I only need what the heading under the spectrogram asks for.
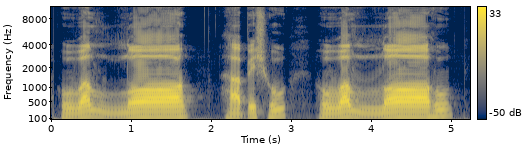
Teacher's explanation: لفظ اللہ کو یہاں پہ موٹا پڑھا جائے گا کیونکہ لفظ اللہ کے لام سے پہلے واو کے اوپر زبر ہے، تو اس صورت میں یہ موٹا پڑھا جائے گا۔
